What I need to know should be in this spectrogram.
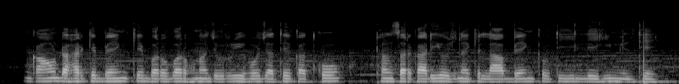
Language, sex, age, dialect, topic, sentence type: Chhattisgarhi, male, 18-24, Western/Budati/Khatahi, banking, statement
